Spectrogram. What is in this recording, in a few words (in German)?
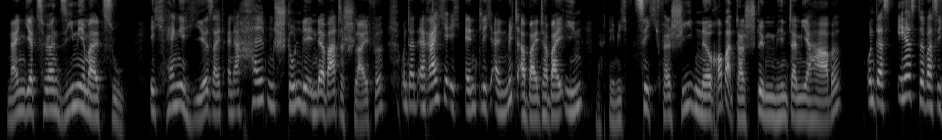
Telefongespraech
